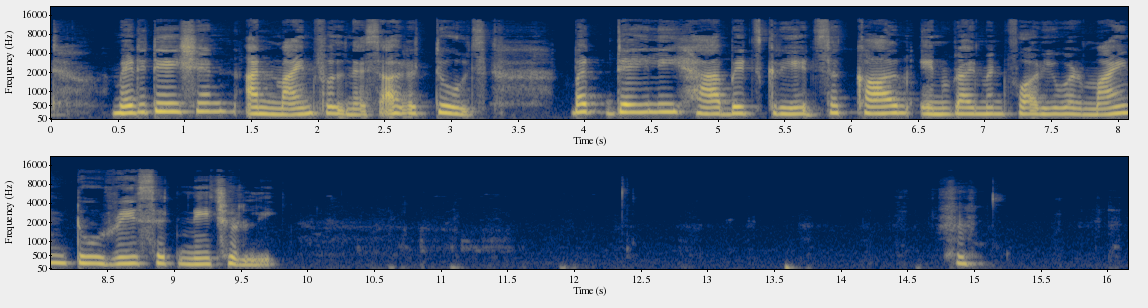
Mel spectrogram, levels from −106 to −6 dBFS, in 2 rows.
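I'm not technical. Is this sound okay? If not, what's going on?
No. Channel delay (comb filtering) sets in from 8.88 s to the end: one side arrives a hair late, so mixing cancels some treble, around 10 kHz, dulling the speech.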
